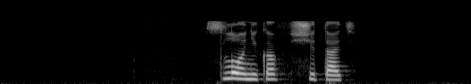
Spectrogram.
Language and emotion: Russian, positive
